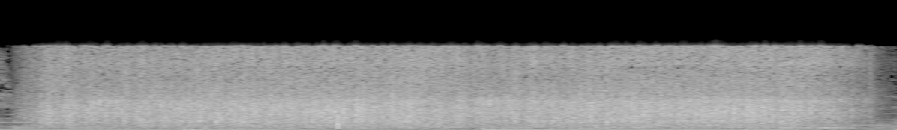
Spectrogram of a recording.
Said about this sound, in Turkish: Kocaman, kocaman bir alkış.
